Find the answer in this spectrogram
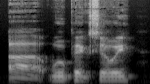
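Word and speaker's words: Woo Pig Sooey: The one that would see would be fun, Woo Pig Suey. Is that, did I say that right? – Yeah.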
